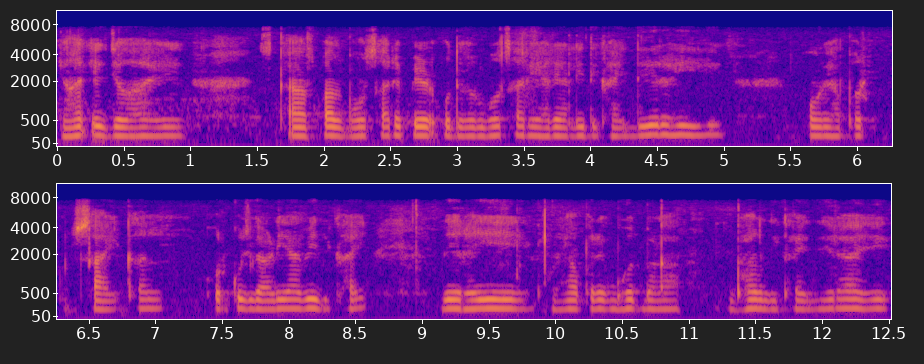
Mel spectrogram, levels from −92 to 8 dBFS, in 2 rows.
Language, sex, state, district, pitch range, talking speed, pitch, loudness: Hindi, female, Bihar, Vaishali, 170-180 Hz, 190 wpm, 175 Hz, -29 LUFS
